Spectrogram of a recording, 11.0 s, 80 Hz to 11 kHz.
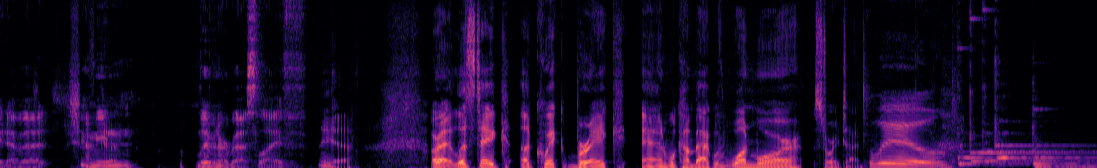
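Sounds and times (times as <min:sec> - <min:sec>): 
speech: 0:00.0 - 0:01.4, 0:02.0 - 0:10.6
two-note doorbell chime: 0:09.4 - 0:10.9.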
